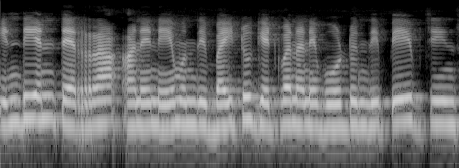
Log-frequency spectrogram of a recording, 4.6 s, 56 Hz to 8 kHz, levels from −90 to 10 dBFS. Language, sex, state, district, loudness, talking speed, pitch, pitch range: Telugu, female, Andhra Pradesh, Annamaya, -17 LUFS, 195 wpm, 200 Hz, 190-210 Hz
